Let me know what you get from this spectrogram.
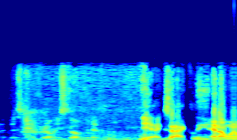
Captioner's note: audience members speaks from a distance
